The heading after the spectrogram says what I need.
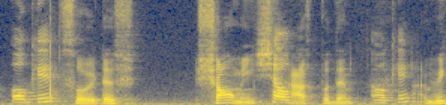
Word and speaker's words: Xiaomi: So they call it Xiaomi. Xiaomi, because in Chinese pronunciation, whenever XIA comes, so they pronounce it Sha. Okay. So it is Xiaomi as per them.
